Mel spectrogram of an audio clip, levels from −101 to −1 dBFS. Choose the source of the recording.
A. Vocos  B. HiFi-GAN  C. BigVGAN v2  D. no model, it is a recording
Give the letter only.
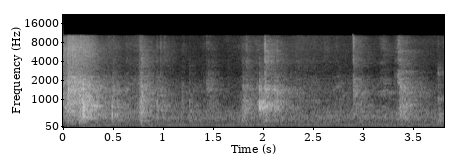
A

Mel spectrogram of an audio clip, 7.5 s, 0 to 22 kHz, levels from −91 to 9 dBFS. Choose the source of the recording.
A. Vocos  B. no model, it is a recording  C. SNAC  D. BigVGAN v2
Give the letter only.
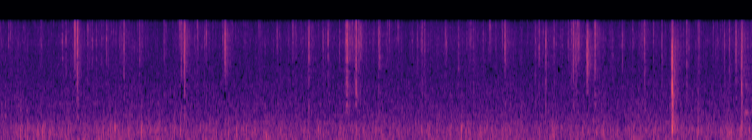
B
